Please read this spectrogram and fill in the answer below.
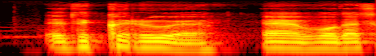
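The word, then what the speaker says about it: Karoo: is very close to a desert called the karua uh well that's how we pronounce it but you probably pronounce it like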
